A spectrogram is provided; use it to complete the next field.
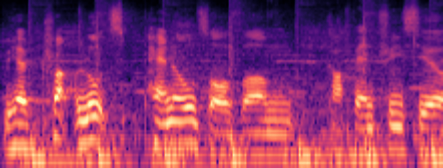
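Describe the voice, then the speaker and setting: Clear music plays in the background as a man speaks with ordinary pitch variation. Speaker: property tour host. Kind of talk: property walkthrough presentation. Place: home room.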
